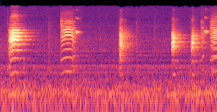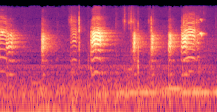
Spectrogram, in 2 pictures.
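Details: Pet zebra finches, a lively male and a white female, give nasal, trumpet-like beeps in short separated bursts, about ten calls spread over several seconds in a quiet room.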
